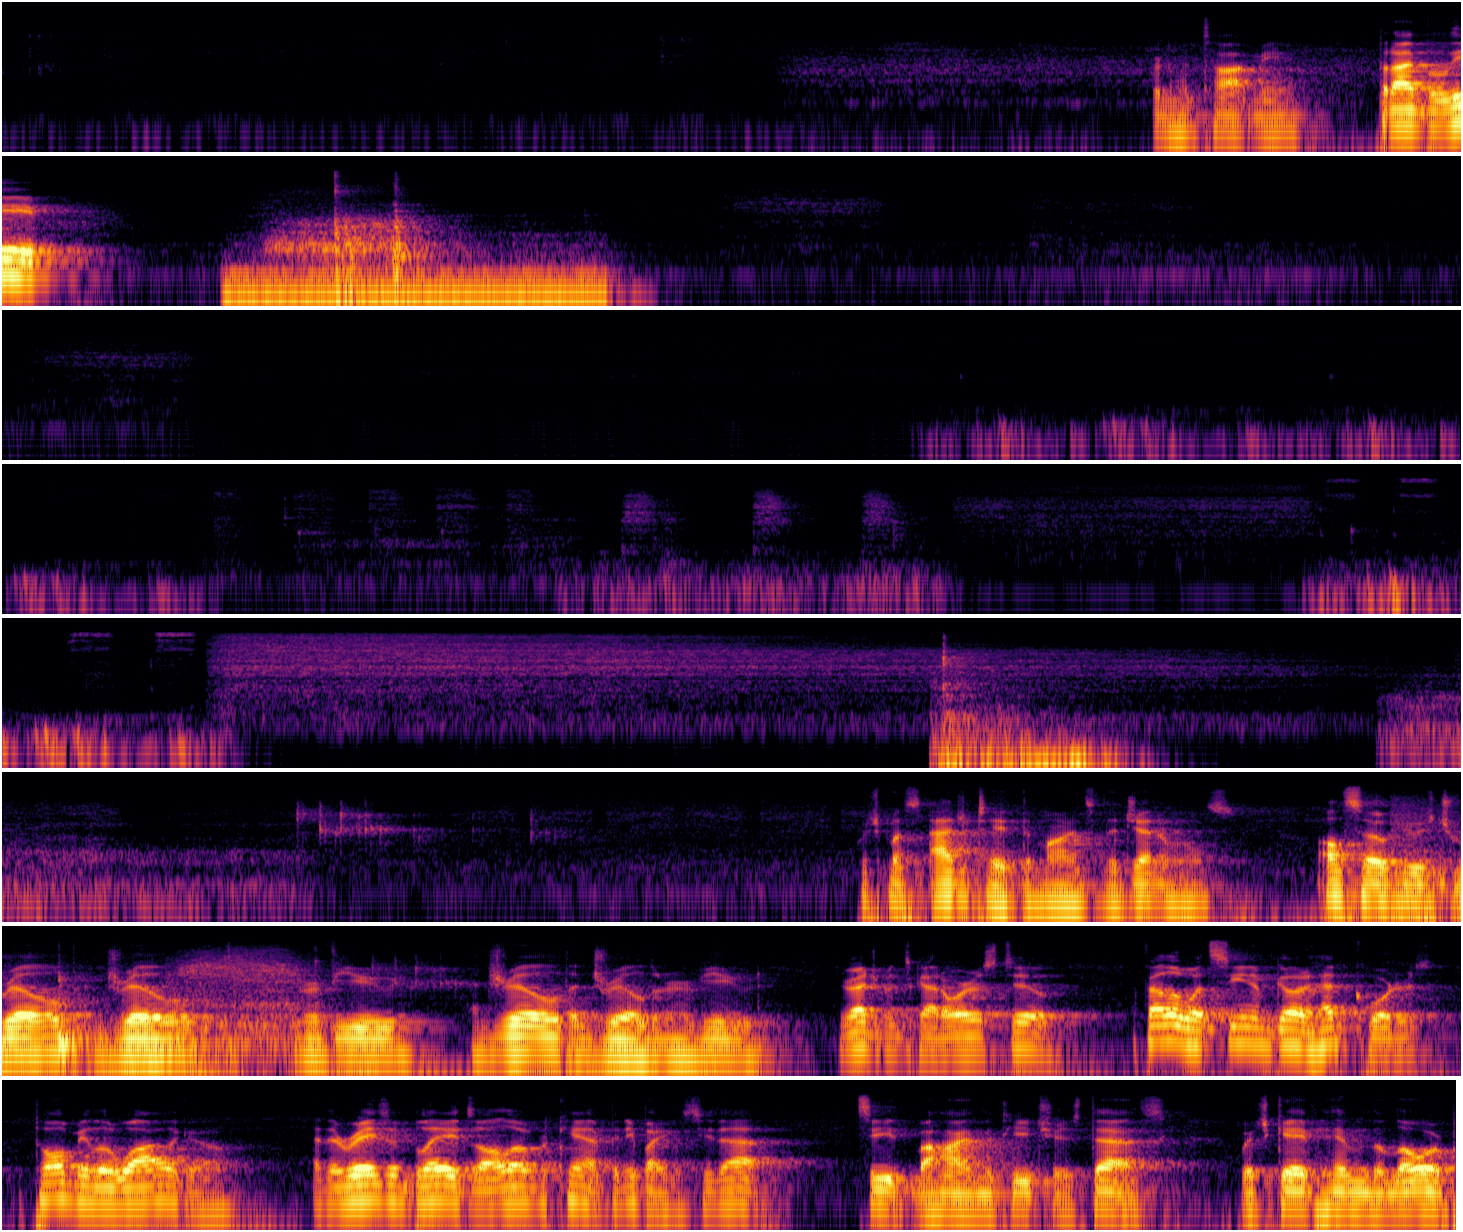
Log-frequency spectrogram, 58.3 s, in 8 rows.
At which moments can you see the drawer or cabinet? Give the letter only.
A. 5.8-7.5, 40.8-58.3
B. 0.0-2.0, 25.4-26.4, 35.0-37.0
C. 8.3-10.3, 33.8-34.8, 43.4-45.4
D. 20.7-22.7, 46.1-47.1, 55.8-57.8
C.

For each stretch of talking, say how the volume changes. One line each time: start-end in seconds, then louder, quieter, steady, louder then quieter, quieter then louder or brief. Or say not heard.
5.8-7.5 brief
40.8-58.3 steady.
